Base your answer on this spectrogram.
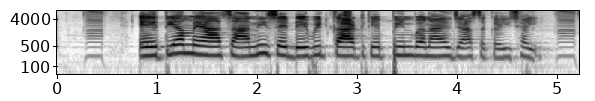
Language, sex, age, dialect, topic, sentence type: Magahi, female, 31-35, Western, banking, statement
